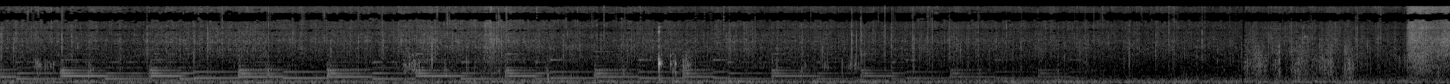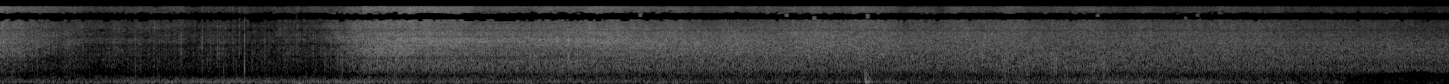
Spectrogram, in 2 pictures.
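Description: Tofu frying in oil in a small cast-iron skillet: a steady sizzle, with background music over it for the first ten seconds or so. About fourteen seconds in there is a sudden loud hiss as liquid hits the hot pan, and from about eighteen seconds a louder sizzle of the sauce boiling in the skillet, which slowly dies down.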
